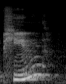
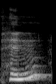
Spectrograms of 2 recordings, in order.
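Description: First: The vowel has an Australian sound. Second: The vowel has a Kiwi sound. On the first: "which is the way Australians say it" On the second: "or a hair pin"

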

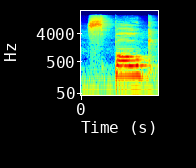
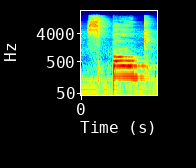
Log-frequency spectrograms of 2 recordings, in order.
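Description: No difference in how they are said.

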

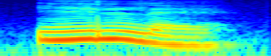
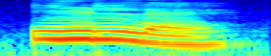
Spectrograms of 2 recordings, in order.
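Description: No difference in how they are said.

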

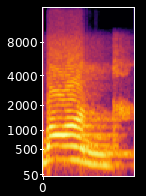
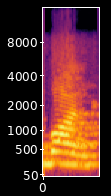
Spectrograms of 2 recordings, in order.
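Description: First: The n and dh sounds are split apart. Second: The n and dh sounds are joined together.

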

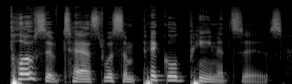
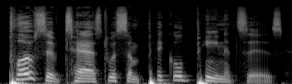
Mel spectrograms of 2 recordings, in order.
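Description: First: The low bass and plosive pops are reduced. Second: The low bass and plosive pops are full. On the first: The low cut filter is on. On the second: The low cut filter is off.

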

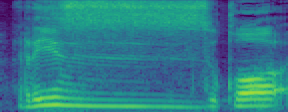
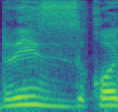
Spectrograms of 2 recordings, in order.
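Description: First: The syllables are broken apart with a break between. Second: The syllables are joined, the air held between them. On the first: The speaker calls it wrong. "jangan sampai rizko" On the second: The speaker calls it right. "cukup rizko"

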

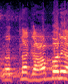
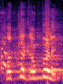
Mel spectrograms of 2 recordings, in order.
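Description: First: The second word starts with a 'g' sound. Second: The second word starts with a 'k' sound. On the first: The speaker calls it wrong. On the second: The speaker calls it right.

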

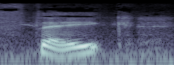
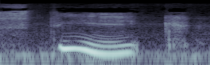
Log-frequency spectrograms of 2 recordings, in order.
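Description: First: The vowel sounds like 'ay' as in day. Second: The vowel sounds like 'ee' as in see. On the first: It names a piece of meat. The speaker calls it right. "a steak is a piece of meat" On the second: It is not a real word. The speaker calls it wrong. "a steek just doesn't exist"

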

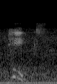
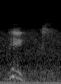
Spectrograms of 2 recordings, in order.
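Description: The two takes are said the same way.

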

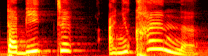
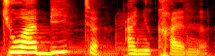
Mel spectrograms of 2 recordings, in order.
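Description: First: The vowel of tu is dropped entirely. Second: The vowel of tu is fully pronounced. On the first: "Так легше і простіше" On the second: "ніж"

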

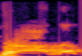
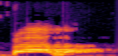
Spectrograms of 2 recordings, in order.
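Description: First: The final r sound is pronounced. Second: The final r sound is dropped. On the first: "আমরা বলি ব্রাদার" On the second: "ব্রিটিশটা আর এর উচ্চারণটা কম করে।"

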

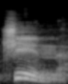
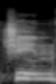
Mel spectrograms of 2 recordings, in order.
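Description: First: Jin is said with the fourth tone. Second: Jin is said with the first tone. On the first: It names the dynasty of the 4th century A.D. "fourth tone" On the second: It names the Jurchen dynasty. "first tone"

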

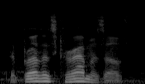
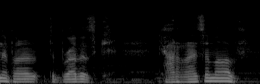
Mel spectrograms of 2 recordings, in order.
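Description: First: It is said in the speaker's normal accent. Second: It is said in a put-on Scottish or Irish accent. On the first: "I'm just going to read this bit in a normal accent" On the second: "I'm just switching between Scottish and terrible Irish"

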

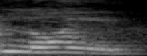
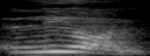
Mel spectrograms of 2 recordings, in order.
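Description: First: The first vowel sounds like oy. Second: The first vowel sounds like ee. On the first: "some of the students pronounce it as loin. That is totally incorrect" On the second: "they pronounce it as leon"

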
